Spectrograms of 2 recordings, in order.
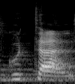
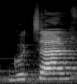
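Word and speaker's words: Goutal: perfume from this brand this is of course gutal so pronounce gutal from the owner the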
